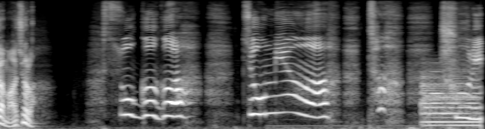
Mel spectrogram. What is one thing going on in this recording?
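A young woman pleads in a whiny, tearful voice nearby.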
